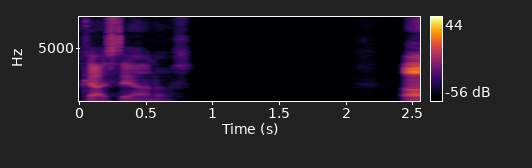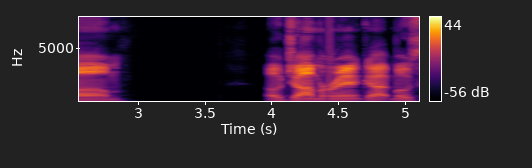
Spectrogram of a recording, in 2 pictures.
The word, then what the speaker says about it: Castellanos: DJ, I know you hate this, but it's pronounced Castellanos. Thanks, bro. Thank you so much. Well, actually, it's pronounced Castellanos.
